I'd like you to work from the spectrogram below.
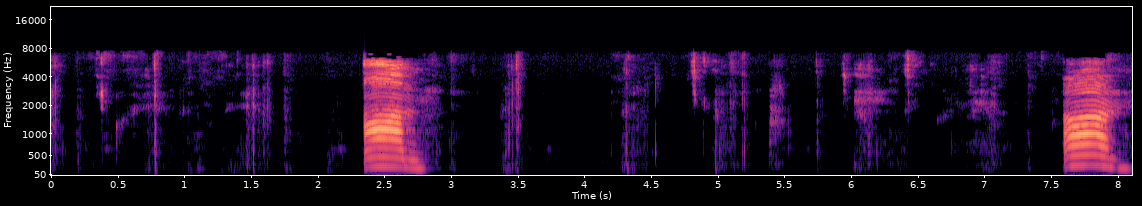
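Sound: crunching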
